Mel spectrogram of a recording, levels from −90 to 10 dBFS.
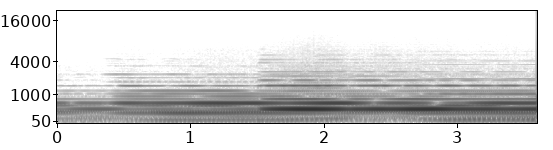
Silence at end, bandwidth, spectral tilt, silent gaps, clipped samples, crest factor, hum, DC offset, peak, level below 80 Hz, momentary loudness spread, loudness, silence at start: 0 s; 2.9 kHz; -10 dB/octave; none; under 0.1%; 12 dB; none; under 0.1%; -6 dBFS; -48 dBFS; 16 LU; -18 LUFS; 0 s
